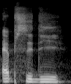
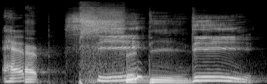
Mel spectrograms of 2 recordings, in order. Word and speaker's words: Abcde: And it's pronounced Epsidi. ABCDE. Epsidi.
